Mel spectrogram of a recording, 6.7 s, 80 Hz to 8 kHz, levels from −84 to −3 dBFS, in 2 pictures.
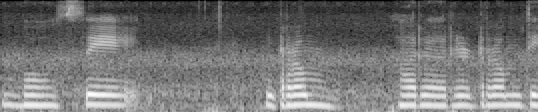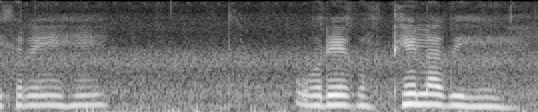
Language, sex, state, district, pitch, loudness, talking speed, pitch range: Hindi, female, Uttar Pradesh, Saharanpur, 210 Hz, -14 LUFS, 115 wpm, 210-215 Hz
